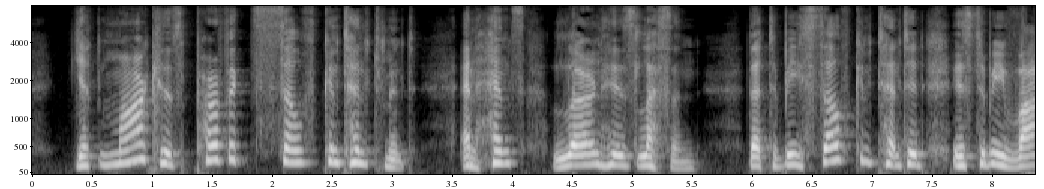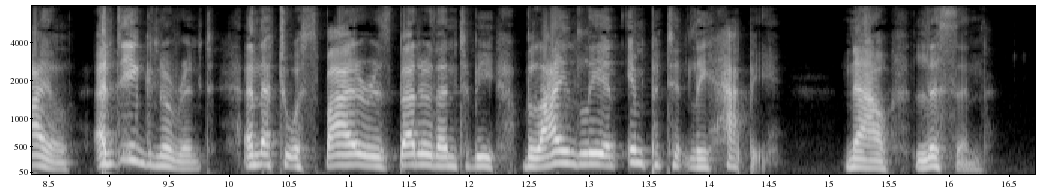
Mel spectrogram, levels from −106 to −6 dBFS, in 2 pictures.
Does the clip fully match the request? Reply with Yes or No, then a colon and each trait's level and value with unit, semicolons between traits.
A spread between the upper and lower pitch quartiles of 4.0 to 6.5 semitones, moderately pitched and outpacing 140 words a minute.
No: average, 4.6 semitones; medium, 175 Hz; slow, 135 wpm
